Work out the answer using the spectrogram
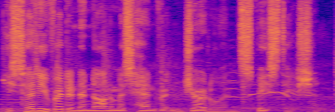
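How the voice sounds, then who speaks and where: A man plays a serious young guard in a video game. He is reserved and deadpan, giving calm, matter-of-fact instructions over background music. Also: medium pitch, quick pace, close to an everyday voice.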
